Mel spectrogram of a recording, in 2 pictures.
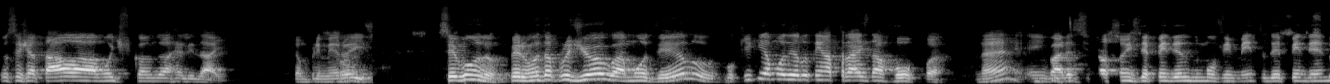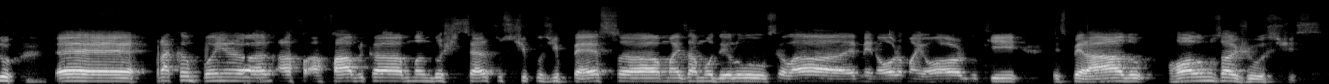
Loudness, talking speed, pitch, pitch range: -16 LUFS, 135 wpm, 160 Hz, 150-175 Hz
